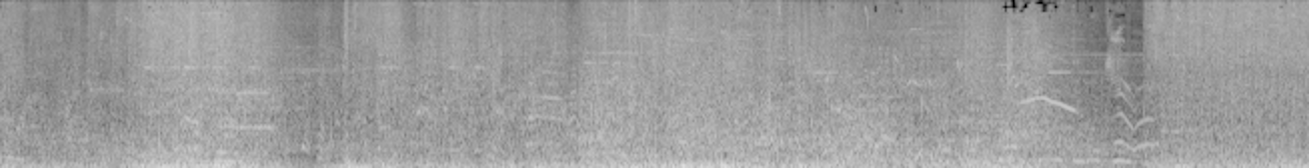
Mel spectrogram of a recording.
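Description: Video game spells crackle and blast during a fight.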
